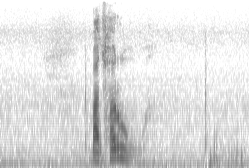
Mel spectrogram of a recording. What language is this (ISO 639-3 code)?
sot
